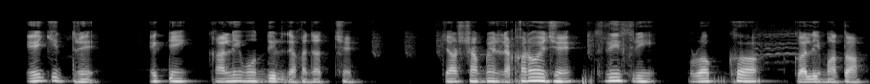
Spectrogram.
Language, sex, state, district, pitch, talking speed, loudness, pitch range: Bengali, male, West Bengal, Dakshin Dinajpur, 135 Hz, 95 wpm, -18 LUFS, 120-145 Hz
